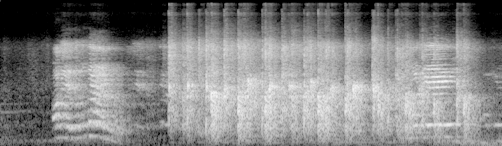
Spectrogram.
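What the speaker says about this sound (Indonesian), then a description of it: "Oke, tepuk tangan dulu." A classroom of students claps together after a lesson, brisk dense clapping from about two seconds on, preceded by a short spoken prompt and with voices mixed in.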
